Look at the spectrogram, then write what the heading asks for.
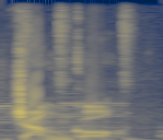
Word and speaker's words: Django: country his name is Jango to quote the Django unleashed movie and the original Django movie The Spaghetti Western the D is silent Jango Bustamante who's Nick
